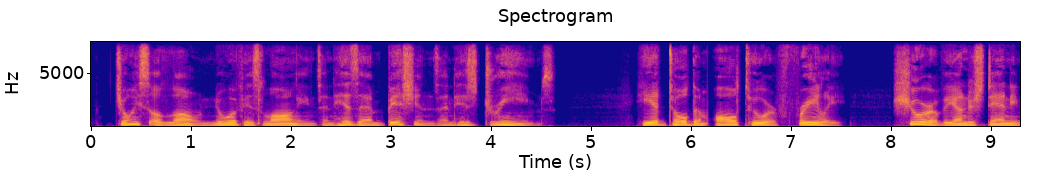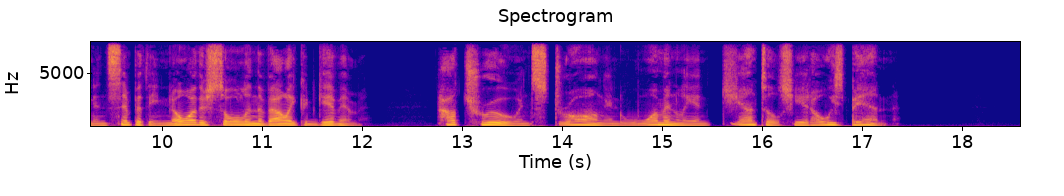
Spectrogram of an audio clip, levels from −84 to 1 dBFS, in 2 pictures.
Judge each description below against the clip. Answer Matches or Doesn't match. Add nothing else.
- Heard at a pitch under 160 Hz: Matches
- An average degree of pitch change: Doesn't match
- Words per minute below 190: Matches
